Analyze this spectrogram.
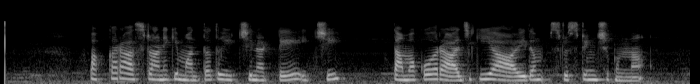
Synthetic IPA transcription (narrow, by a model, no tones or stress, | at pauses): pɐkːɐɾaːʂʈɾaːnikimɐd̪ːɐt̪uit͡ʃːinɐʈːe̞ːit͡ʃːi | t̪ɐmɐkoːɾaːd͡ʒɐkiːjɐaːjid̪ɐmsɾuʂʈiɲt͡ʃukunːa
